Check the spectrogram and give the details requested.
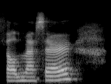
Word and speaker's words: Feldmesser: Yeah, very close to the pronunciation. It's Feldmesser.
